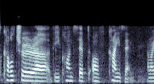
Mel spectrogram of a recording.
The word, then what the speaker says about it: kaizen: Now in Japanese culture uh the concept of kaizen am I saying it correctly?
